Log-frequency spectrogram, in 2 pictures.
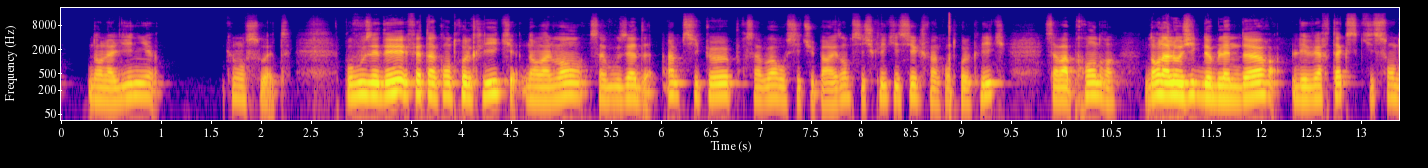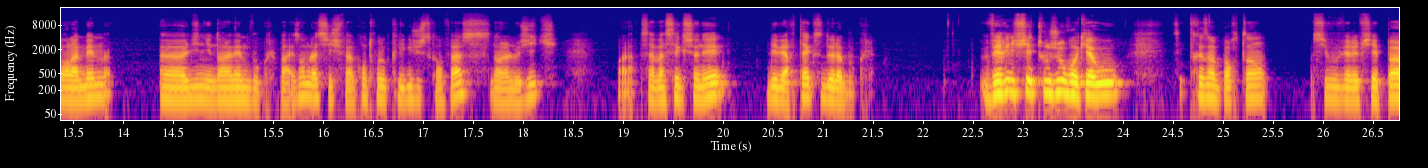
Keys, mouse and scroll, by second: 0.5 ctrl+click, 2.1 ctrl+click, 4.4-9.0 middle drag, 9.0 ctrl+click, 9.9-15.3 middle drag, 15.3 scroll down 1, 15.6 middle click, 16.0 scroll down 1, 16.1-17.5 scroll up 2, 17.5-18.1 scroll up 1, 18.1 ctrl+click, 18.6-20.8 middle drag, 20.8 scroll up 1, 21.0 middle click, 21.3-22.4 scroll down 1, 22.4-23.5 middle drag, 23.5 scroll up 1, 23.8 middle click, 23.9 scroll down 1, 24.2-26.7 middle drag.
